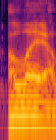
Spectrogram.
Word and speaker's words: Alia: Alia, like Leia Star Wars.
